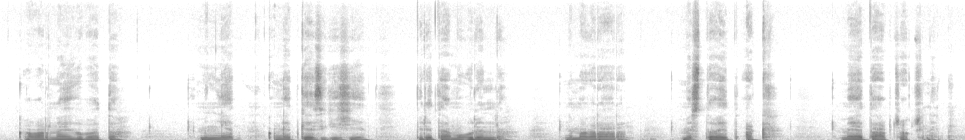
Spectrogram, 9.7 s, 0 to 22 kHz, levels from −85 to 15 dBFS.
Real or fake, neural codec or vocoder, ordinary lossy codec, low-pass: real; none; none; none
